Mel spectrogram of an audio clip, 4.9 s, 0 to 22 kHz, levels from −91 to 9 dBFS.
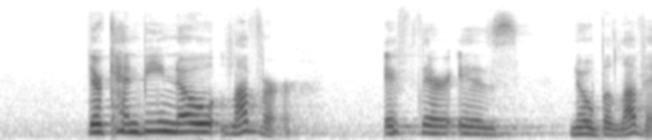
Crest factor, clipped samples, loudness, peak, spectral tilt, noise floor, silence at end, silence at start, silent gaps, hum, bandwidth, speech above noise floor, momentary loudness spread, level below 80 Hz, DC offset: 18 dB; under 0.1%; -26 LUFS; -10 dBFS; -6 dB/octave; -67 dBFS; 0 s; 0.65 s; none; none; 14.5 kHz; 41 dB; 16 LU; -76 dBFS; under 0.1%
